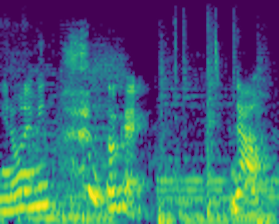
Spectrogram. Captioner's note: laughing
